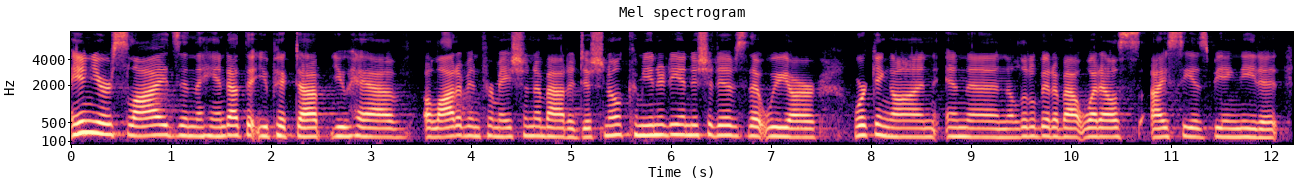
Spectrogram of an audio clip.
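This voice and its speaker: A woman's medium-pitched voice in an American accent, monotone and flat in intonation, at a fairly quick pace, in a very clean recording with a silent background. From US Midwest, St. Louis, Missouri. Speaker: community trauma program leader. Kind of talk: panel presentation. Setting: congressional briefing room with audience.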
